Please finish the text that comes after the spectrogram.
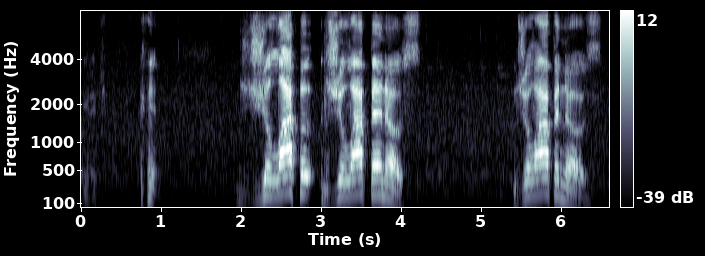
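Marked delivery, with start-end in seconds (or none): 2.0-6.5 badly anglicised American "jalapenos", hard J. Streamer mocking Midwestern pronunciation, hammed-up American accent. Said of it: "this is the American stereotype right here".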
